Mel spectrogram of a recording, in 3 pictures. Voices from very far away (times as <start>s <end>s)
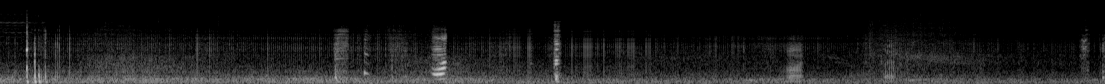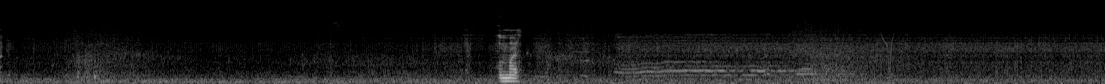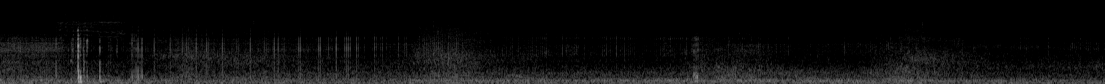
15.6s 20.6s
